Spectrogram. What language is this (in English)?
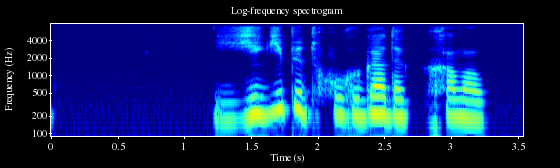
Russian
